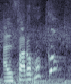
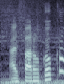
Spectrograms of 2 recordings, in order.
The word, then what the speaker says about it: Alpha Rococo: Il faut prononcer Alpha Rococo. – Alpha Rococo. – Comme un perroquet.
